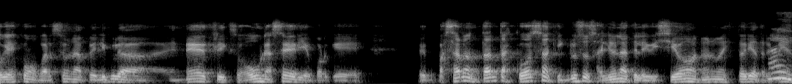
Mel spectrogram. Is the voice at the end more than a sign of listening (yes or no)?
yes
